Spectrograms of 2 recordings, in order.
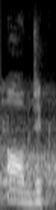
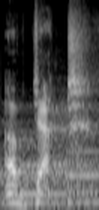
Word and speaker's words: object: OBJECT, अगर तो बेटा ये नाउन है, जैसे हम कहते हैं ना सब्जेक्ट ऑब्जेक्ट, ठीक, तो फिर इसको हमने ऑब्जेक्ट पढ़ना है। वर्ब के तौर पर इस्तेमाल कर रहे हैं तो फिर इसको हम प्रोनाउंस करेंगे ऑब्जेक्ट। इसी तरह से SUBJECT, अगर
